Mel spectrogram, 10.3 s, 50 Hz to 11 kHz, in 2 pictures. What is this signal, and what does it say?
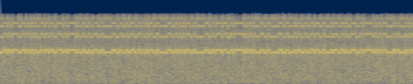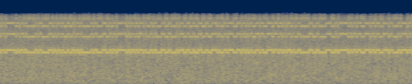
Two-tone teleprinter signal, about 170 Hz shift.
